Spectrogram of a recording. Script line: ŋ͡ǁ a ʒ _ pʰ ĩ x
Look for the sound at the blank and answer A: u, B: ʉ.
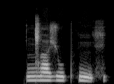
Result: A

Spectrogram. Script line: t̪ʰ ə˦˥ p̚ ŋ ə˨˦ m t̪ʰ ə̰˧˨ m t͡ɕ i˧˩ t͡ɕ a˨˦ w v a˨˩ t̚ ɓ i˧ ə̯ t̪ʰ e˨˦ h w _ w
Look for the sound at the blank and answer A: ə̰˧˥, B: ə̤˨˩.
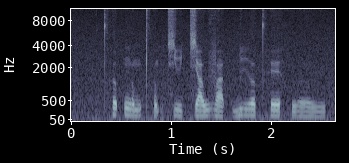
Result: B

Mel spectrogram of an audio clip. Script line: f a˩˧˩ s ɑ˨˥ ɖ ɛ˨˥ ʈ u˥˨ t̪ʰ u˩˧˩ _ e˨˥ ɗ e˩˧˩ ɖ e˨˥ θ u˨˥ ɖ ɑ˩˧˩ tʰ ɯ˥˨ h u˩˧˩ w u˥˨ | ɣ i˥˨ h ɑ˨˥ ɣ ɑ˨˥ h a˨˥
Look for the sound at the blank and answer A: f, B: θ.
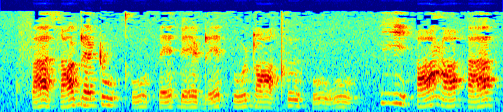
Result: B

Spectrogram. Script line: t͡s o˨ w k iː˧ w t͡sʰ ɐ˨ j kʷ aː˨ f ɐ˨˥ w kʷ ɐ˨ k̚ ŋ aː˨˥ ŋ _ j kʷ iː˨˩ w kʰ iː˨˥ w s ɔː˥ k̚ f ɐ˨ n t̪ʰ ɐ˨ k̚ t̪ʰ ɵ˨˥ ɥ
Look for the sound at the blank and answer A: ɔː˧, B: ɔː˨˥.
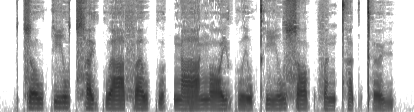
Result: B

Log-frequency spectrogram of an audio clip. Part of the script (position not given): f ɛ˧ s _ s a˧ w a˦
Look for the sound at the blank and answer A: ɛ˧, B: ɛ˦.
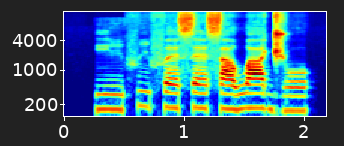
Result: A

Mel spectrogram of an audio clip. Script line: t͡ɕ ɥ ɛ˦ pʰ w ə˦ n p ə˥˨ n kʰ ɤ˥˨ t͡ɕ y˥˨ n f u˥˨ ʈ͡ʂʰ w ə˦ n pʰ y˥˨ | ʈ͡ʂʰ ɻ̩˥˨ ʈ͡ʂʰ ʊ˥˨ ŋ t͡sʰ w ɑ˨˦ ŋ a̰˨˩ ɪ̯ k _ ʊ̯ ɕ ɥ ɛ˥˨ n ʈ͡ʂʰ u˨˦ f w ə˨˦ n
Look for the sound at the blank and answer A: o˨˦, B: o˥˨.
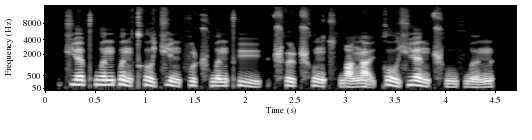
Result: B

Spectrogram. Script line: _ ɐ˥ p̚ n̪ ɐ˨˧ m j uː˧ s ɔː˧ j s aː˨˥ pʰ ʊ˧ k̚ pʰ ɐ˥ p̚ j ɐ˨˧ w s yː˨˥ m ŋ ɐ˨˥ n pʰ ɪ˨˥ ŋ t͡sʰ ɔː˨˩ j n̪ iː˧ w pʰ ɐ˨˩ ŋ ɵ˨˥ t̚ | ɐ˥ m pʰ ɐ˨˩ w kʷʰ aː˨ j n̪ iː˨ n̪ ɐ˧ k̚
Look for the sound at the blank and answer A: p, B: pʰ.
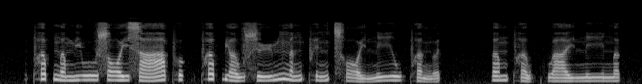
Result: B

